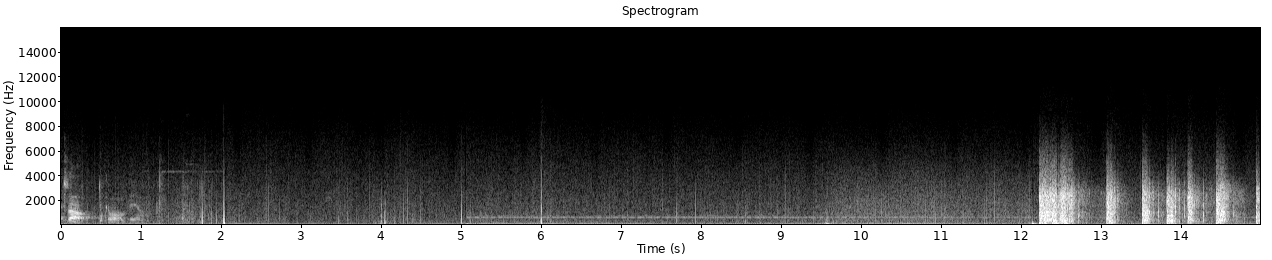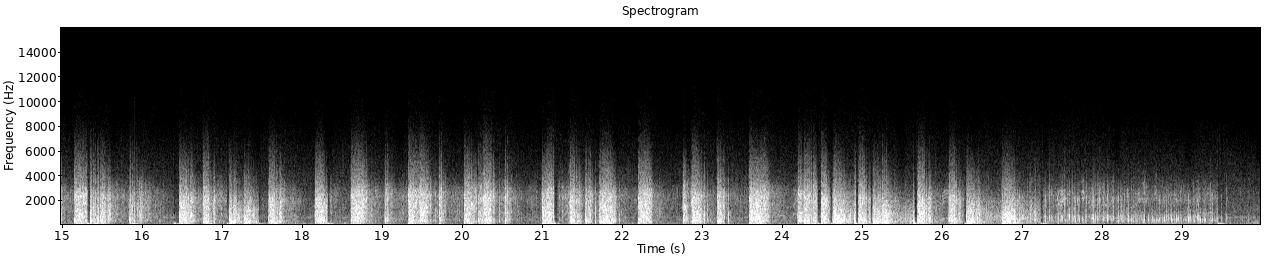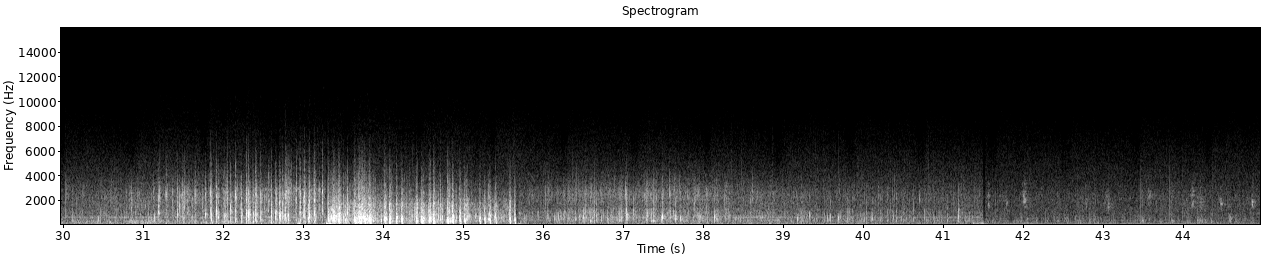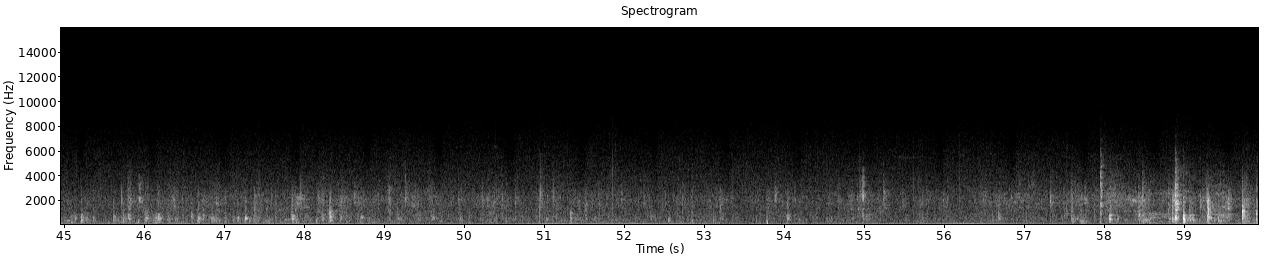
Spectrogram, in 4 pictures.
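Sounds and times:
rapid gunshots: 12.2 - 28.9.

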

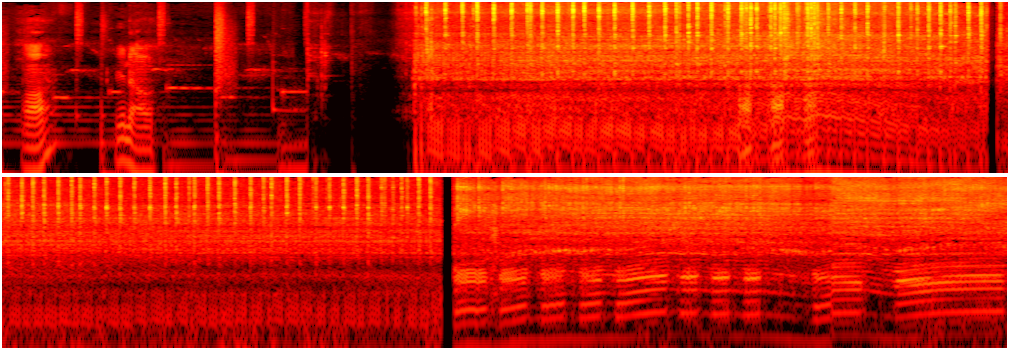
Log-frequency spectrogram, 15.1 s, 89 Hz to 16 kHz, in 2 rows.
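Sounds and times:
brush cutter engine running: 3.0 - 15.0.

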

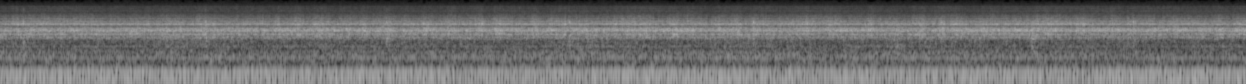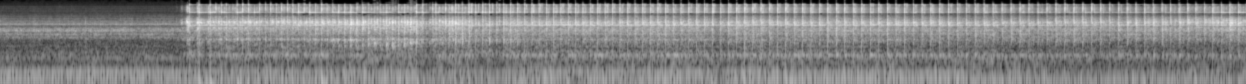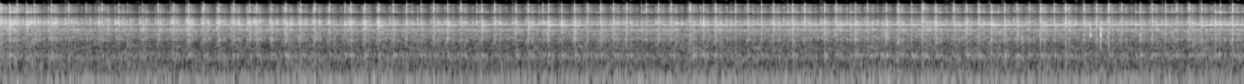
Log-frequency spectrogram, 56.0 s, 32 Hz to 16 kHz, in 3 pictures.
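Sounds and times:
rapid ringing warning bell: 21.4 - 56.0.

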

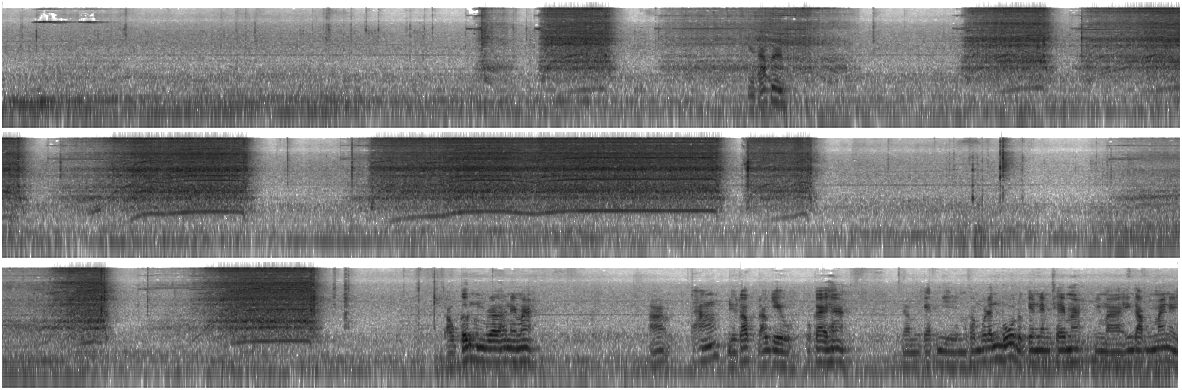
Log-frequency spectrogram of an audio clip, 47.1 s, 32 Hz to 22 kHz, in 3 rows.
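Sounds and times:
impact driver motor whine: 6.2 - 11.4, 12.7 - 19.2, 20.2 - 26.6, 30.4 - 35.7.

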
